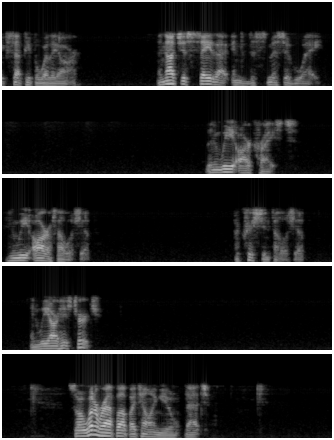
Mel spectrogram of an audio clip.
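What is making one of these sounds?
A middle-aged man speaks calmly and slowly in short phrases, close to a microphone.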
